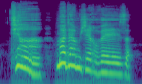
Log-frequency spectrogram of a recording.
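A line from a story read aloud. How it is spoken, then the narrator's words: Beaming man exclaims. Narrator (French): s'écria-t-il, la face épanouie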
